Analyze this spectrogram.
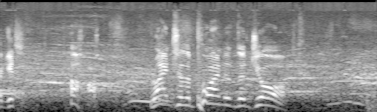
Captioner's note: chuckling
